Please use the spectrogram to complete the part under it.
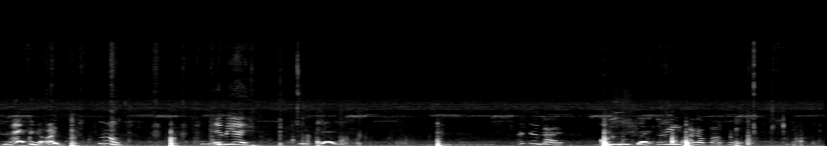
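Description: A basketball bounces with sharp thuds.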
